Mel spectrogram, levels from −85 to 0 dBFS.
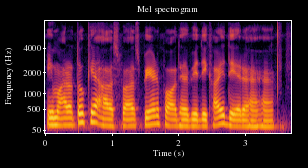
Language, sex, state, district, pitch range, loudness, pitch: Hindi, male, Jharkhand, Garhwa, 125-145 Hz, -14 LUFS, 130 Hz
